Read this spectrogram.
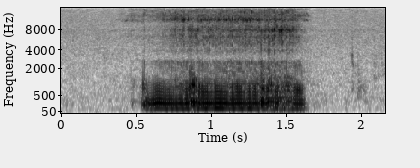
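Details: A dog snoring after getting up very early: one drawn-out, nasal, buzzy snore lasting about a second, low-pitched with a steady droning tone, in a quiet indoor room.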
